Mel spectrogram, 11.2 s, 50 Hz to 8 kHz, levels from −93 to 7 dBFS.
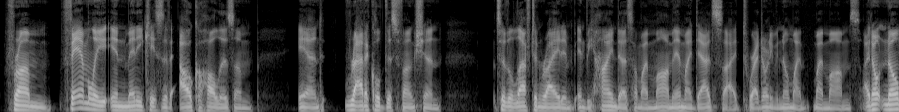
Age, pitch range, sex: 30-49, 95-120 Hz, male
